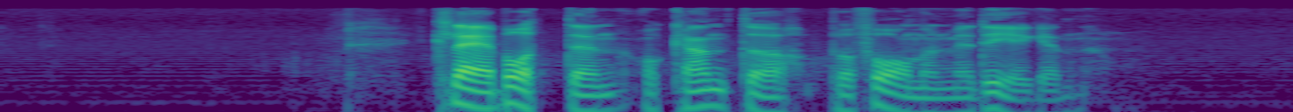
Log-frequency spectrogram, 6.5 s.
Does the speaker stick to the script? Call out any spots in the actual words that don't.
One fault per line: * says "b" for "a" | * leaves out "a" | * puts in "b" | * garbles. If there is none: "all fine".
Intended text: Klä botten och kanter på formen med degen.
all fine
